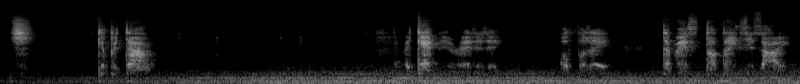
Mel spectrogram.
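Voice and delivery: hushed unvoiced whisper at the door. To Anita outside the parents' door, whispering. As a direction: whisper so no one inside hears.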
